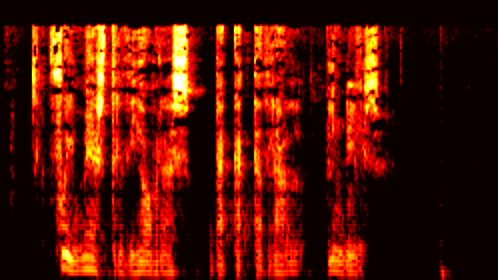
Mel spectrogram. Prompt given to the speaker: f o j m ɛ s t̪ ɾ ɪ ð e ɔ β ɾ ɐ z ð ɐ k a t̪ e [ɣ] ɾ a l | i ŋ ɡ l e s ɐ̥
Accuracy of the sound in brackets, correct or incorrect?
incorrect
